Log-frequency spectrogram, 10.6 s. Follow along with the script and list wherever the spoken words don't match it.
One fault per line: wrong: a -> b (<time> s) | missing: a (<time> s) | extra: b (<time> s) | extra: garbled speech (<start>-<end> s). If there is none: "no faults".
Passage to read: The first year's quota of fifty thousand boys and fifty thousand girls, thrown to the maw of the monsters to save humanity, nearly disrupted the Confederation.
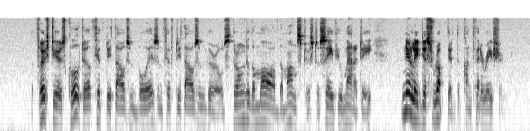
no faults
